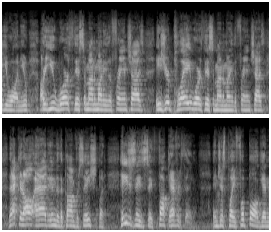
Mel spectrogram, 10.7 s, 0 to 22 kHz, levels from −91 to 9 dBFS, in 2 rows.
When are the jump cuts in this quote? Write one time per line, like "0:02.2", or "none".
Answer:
0:07.2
